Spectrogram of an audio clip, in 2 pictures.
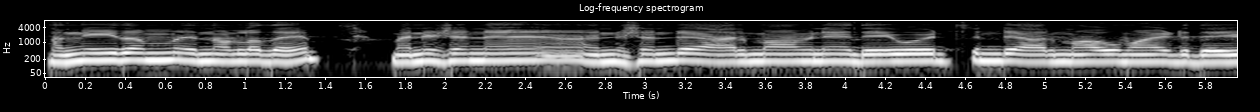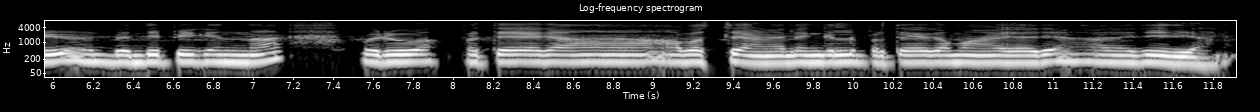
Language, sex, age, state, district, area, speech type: Malayalam, male, 60+, Kerala, Pathanamthitta, rural, spontaneous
